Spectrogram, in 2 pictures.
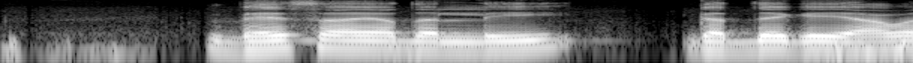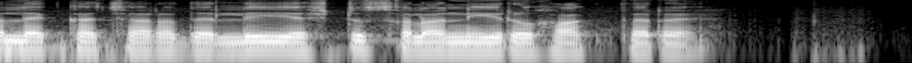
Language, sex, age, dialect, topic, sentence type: Kannada, male, 25-30, Coastal/Dakshin, agriculture, question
